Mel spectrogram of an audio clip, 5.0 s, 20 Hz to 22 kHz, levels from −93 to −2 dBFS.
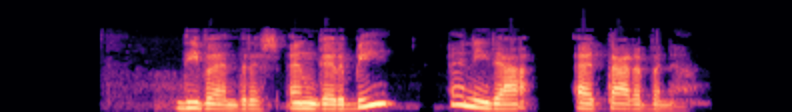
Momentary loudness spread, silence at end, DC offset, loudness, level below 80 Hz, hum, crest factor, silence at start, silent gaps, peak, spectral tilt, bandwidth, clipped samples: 10 LU; 0.65 s; under 0.1%; -13 LUFS; -54 dBFS; none; 14 dB; 1.1 s; 3.36-3.56 s; 0 dBFS; -7 dB/octave; 7.4 kHz; under 0.1%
